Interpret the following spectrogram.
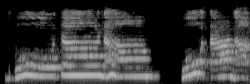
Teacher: భూ మహాప్రాణి ఒత్తి పలకాలి మనం. భూతానా, భూతానా అన్ని కూడా దీర్ఘాక్షరాలే, దీర్ఘంగానే పలుకుతాము.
